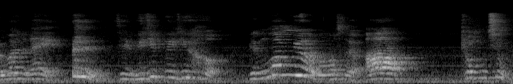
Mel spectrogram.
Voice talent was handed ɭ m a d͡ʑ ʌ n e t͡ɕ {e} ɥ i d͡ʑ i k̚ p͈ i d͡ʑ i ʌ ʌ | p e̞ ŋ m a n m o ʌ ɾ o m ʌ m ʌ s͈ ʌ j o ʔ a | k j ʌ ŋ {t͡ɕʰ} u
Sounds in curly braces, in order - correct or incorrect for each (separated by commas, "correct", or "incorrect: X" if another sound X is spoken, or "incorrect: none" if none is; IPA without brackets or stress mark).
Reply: correct, correct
